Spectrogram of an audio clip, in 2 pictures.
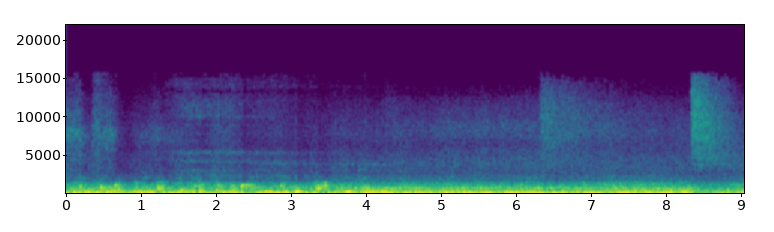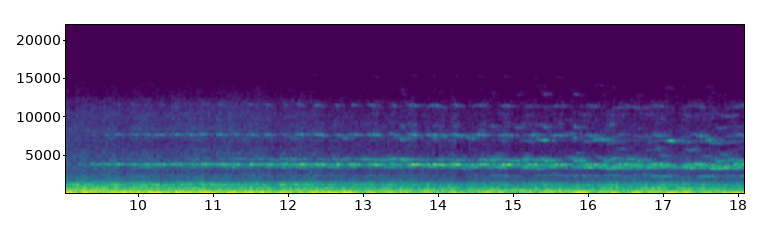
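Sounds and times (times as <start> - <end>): high wheel squeal: 9.3 - 18.0.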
